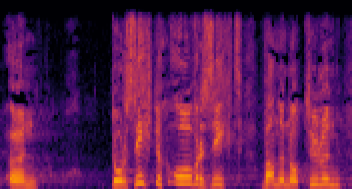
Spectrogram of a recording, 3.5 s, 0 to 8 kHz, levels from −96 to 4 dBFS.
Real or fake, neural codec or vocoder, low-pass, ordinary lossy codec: real; none; 7.2 kHz; none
